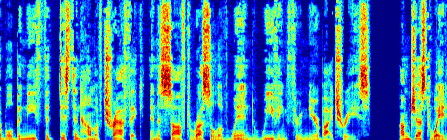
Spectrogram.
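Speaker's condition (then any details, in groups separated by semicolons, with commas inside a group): No condition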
